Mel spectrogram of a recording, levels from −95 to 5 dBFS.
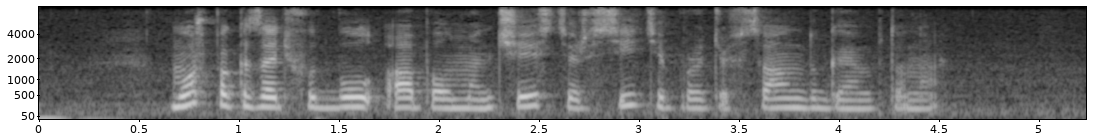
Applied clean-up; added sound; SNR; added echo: none; none; none; none.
